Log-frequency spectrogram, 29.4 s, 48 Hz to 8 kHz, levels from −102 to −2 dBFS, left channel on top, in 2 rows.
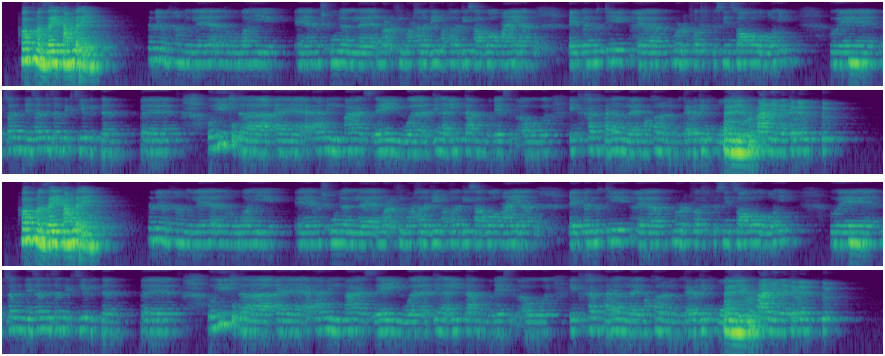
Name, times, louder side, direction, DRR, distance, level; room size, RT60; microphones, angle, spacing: voice 1, 0.3-1.5 14.1-14.3 26.7-27.2, equal, 10° left, 0 dB, 0.3 m, -24 dB
voice 2, 2.4-4.5 4.9-13.0 13.8-16.6 17.0-23.1 23.3-28.4, equal, 35° left, -6 dB, 0.7 m, -42 dB
3.3 x 2.4 x 2.9 m, 1.0 s
head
